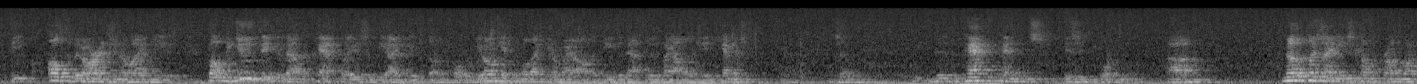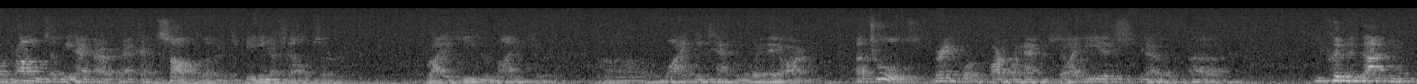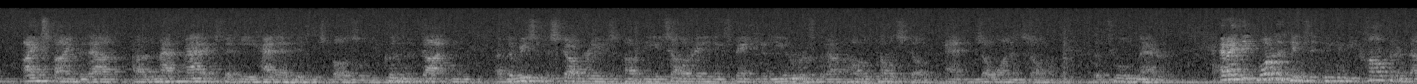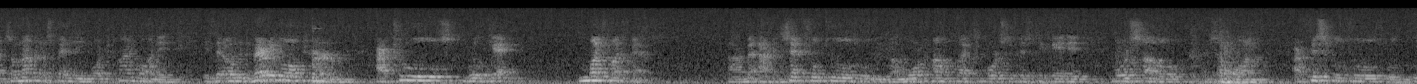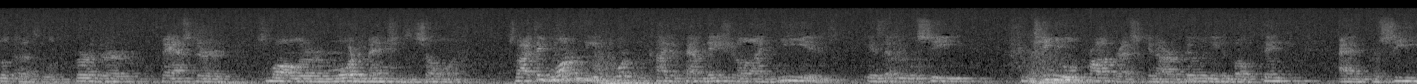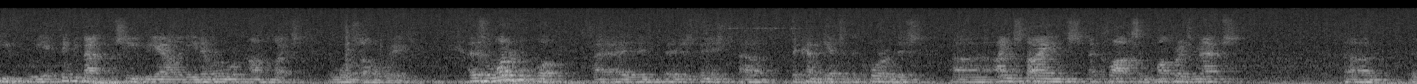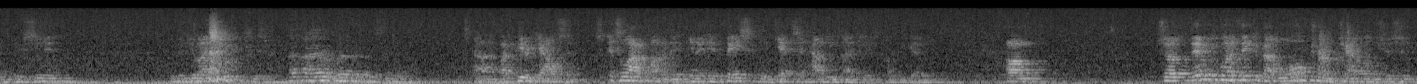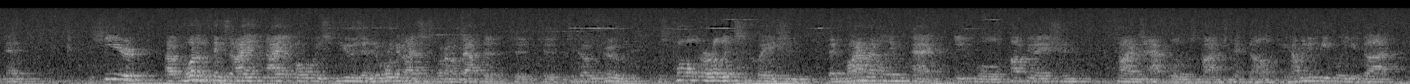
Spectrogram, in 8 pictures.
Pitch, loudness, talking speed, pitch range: 125 Hz, -27 LUFS, 180 wpm, 110-140 Hz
